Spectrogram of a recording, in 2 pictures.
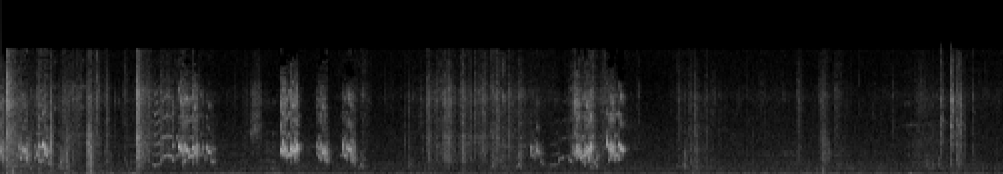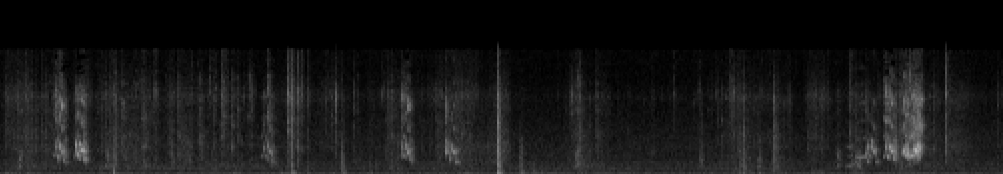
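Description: Pet birds chirping in short high calls every few seconds, with scattered sharp clicks in between.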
